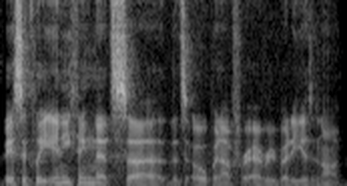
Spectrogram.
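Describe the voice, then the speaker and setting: Easygoing low-voiced male streamer. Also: lively intonation, fast talker, a little hiss or hum. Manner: rambling, easygoing, many fillers. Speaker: livestream gamer. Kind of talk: casual gameplay commentary.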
